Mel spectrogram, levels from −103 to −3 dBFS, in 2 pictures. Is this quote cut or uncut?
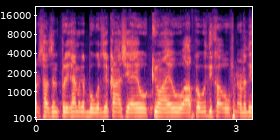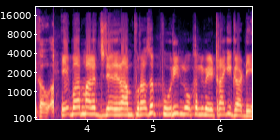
cut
